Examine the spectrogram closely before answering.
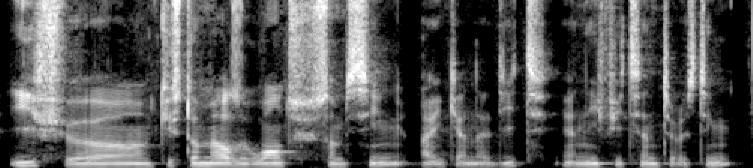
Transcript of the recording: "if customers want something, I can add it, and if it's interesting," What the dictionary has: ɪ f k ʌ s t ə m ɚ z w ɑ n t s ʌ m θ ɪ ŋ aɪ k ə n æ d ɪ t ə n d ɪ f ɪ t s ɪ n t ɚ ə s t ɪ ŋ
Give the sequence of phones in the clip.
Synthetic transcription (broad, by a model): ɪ f k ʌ s t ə m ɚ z w ɑ n t s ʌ m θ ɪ ŋ aɪ k ə n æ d ɪ t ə n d ɪ f ɪ t s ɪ n t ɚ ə s t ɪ ŋ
